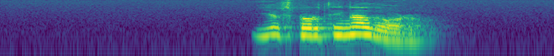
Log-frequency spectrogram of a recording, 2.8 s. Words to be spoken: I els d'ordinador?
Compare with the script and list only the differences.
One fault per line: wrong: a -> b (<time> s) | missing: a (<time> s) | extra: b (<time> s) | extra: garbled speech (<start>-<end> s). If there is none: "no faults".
no faults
